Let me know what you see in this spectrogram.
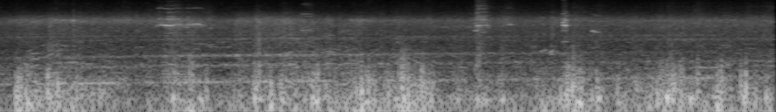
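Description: Electric suburban local train running at speed, heard from inside a carriage at an open window: a steady rumble of wheels on rail with irregular knocks and clatter and a few sharp clicks.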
